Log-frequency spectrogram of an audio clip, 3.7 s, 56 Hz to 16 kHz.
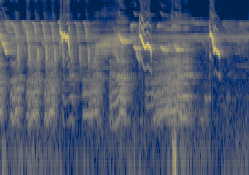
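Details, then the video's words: Mountain prinia youngster over one month old learning to sing: soft high twitter broken by three loud, sharp downslurred whistled notes about a second apart. "Cigun Paud Belajar Bunyi Umur 1 Bulan Lebih Aktif Ngeriwik"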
